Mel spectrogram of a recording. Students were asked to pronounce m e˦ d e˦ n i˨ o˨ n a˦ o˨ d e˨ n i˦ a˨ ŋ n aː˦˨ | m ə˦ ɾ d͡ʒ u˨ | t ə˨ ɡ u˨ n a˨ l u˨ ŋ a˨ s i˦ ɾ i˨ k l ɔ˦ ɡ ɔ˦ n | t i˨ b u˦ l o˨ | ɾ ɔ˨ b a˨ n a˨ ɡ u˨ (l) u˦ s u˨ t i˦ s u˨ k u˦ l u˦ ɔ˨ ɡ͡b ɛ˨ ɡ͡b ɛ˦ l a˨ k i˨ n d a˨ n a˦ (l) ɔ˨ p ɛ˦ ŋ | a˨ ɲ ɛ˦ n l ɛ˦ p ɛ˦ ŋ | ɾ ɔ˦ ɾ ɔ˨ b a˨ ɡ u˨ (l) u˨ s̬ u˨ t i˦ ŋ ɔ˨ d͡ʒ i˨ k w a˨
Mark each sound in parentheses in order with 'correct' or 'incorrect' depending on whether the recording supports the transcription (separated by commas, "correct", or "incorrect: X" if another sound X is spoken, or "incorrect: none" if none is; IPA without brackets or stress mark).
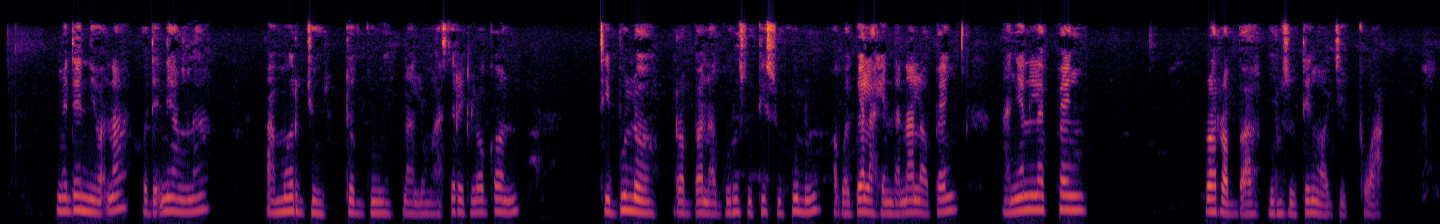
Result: incorrect: ɾ, correct, incorrect: ɾ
